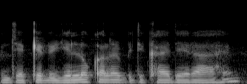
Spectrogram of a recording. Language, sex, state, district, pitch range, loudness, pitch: Hindi, male, Arunachal Pradesh, Papum Pare, 100-105 Hz, -26 LUFS, 100 Hz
